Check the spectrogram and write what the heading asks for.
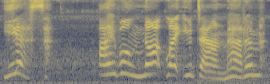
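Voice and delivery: high-pitched, keen acknowledgement; eager obedience. Acted. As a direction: answer like a dutiful subordinate taking orders. Subordinate accepts orders from madam.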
